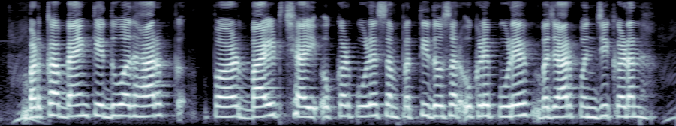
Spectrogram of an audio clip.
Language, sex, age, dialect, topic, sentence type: Magahi, female, 31-35, Western, banking, statement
